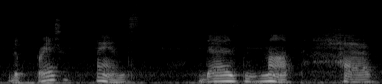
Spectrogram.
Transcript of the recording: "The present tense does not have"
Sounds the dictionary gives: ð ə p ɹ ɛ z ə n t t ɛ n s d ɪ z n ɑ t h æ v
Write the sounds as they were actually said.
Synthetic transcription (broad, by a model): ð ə p ɹ ɛ z ə n t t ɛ n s d ɪ z n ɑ t h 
